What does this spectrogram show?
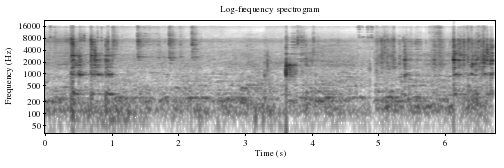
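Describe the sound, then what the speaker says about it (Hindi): Spices for tadka are tempered in hot oil in a village kitchen, crackling and sizzling with intermittent clinks of a utensil stirring in the pan, close and moderately loud. "अब लगाती हूँ उसमें तड़का।"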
